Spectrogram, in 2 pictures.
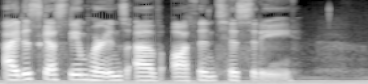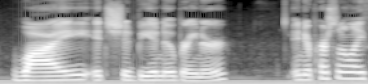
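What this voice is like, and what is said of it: Voice sounds sick, congested. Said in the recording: “I'm getting over being sick. So excuse my voice. I might be coughing. I will pause to blow my nose”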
